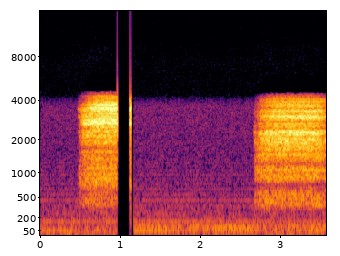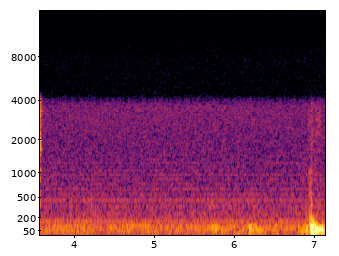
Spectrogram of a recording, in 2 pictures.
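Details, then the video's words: Barn owl nestlings, five in the nest on 29 August 2021, seen on a live camera: two breathy, rasping hisses about two seconds apart, a brief sharp click between them and a soft thump near the end. "Chouettes effraies en direct - Płomykówki - Obecnie w gnieździe 5 piskląt"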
